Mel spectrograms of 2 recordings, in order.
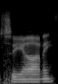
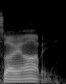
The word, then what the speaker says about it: Sayani: I would have said Sayani or Sayani, but it's Sayani. Subtle difference.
